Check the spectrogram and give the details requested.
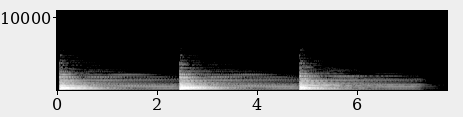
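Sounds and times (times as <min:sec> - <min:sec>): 
diminished chord: 0:00.1 - 0:07.4.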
